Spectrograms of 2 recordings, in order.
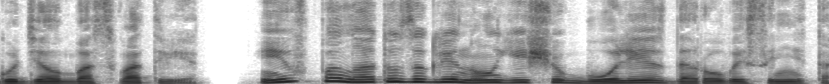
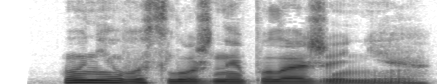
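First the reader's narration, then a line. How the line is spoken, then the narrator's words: Grumble. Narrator (Russian): проворчал первый санитар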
